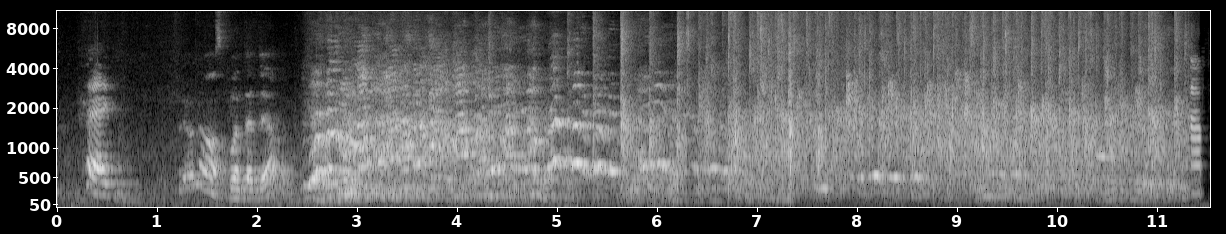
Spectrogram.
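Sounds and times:
speech: 0.3 - 3.5
scattered laughter: 2.5 - 11.4
crowd applauding loudly: 2.5 - 11.5.

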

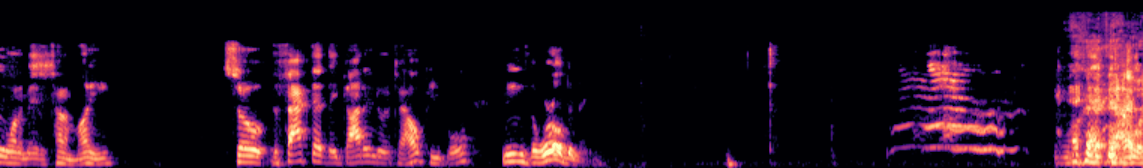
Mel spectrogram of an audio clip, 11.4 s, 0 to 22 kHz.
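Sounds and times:
speech: 0.0 - 1.2, 2.2 - 6.0, 10.6 - 11.4
soft clicks and taps: 6.4 - 8.6
cat meowing: 8.9 - 10.3
laughter: 10.6 - 11.4.

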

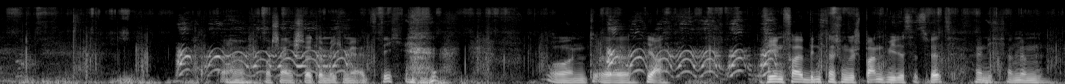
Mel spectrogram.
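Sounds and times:
dog barking: 1.8 - 3.6, 6.0 - 7.9
laughter: 2.2 - 4.6
speech: 2.3 - 4.8, 5.5 - 6.8, 7.6 - 10.6.

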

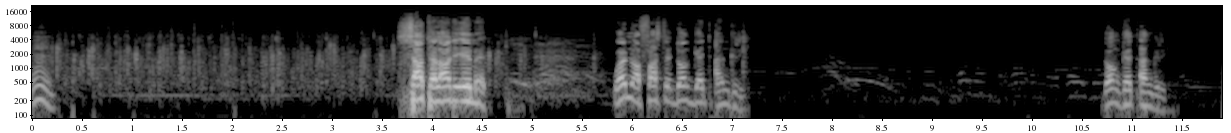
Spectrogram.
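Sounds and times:
church congregation applauding: 0.0 - 5.7
speech: 3.8 - 4.6, 5.8 - 7.2, 10.7 - 11.4.

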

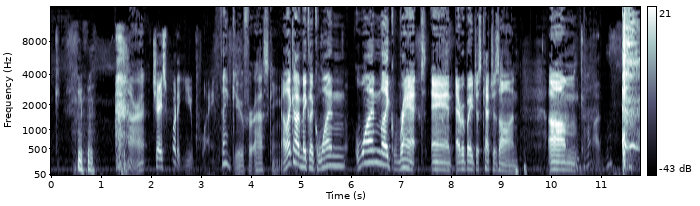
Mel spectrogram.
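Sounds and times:
speech: 0.5 - 11.3
person coughing: 1.3 - 1.7, 11.4 - 11.7.

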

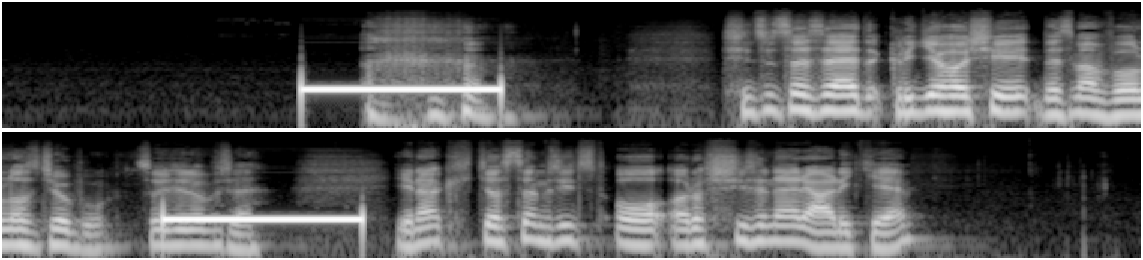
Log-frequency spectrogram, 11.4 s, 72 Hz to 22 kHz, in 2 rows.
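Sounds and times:
outgoing phone call dialling tone: 1.5 - 2.5, 6.5 - 7.5
speech: 3.7 - 7.0, 7.7 - 10.4.

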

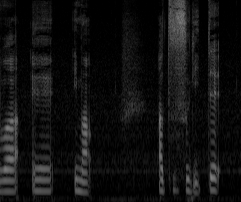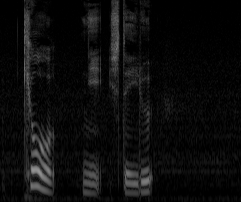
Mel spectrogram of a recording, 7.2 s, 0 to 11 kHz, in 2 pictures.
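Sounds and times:
speech: 0.0 - 3.4, 4.0 - 6.0
electric fan whirring: 0.0 - 7.2.

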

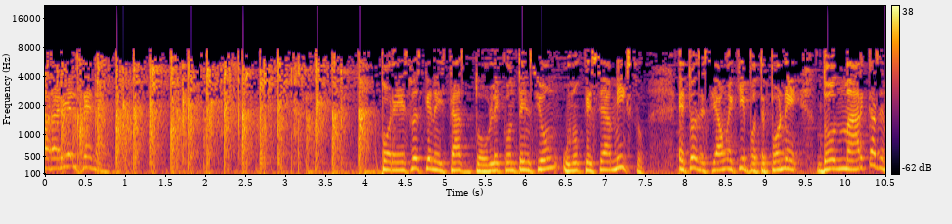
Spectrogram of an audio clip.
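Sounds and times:
speech: 0.0 - 0.9, 4.2 - 10.4
people clapping: 0.0 - 4.2.

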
